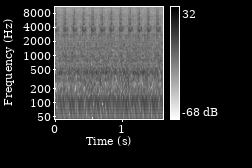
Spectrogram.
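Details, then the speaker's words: Land Rover Freelander KV6 V6 heard through a mechanic's stethoscope at idle, before warm-up: quick, even light ticking at about eight taps a second, most metallic at cylinder head, block and front engine mount bracket; a tapping hydraulic lifter. "pretty taid there too but right here is quite a bit more metallic and if we go on top the front engine mount bracket we got a good metal Clank there as well"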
